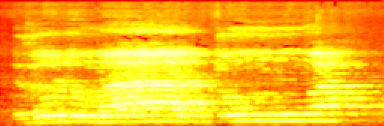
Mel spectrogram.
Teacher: ظلمات، اب یہ جو میم ہے نا، میم کے اوپر کھڑا زبر ہے، تو اسے ہمیں تھوڑا سا کھینچ کے لمبا کر کے پڑھنا پڑے گا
